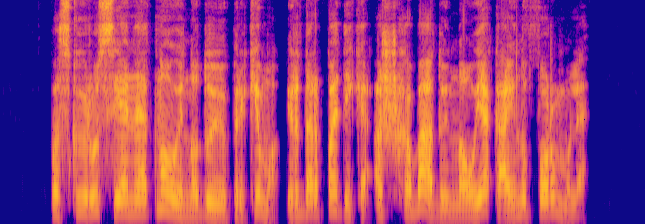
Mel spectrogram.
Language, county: Lithuanian, Kaunas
